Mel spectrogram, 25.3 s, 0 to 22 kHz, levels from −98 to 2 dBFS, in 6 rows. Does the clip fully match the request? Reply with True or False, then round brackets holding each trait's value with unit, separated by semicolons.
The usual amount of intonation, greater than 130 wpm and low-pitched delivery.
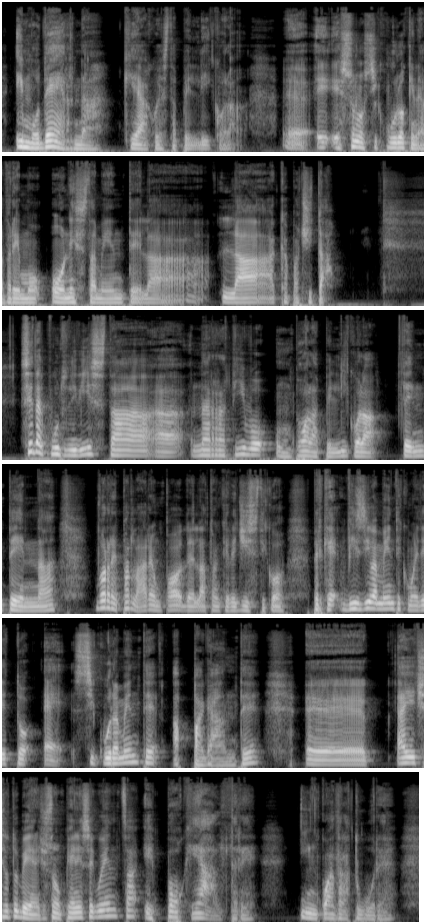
True (5.0 semitones; 140 wpm; 125 Hz)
